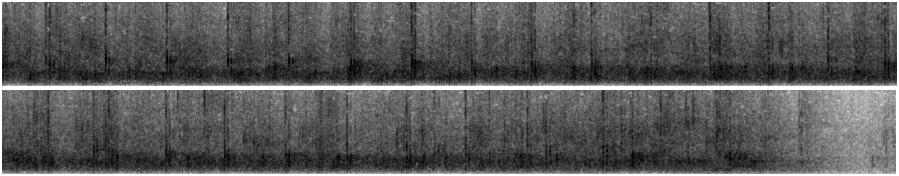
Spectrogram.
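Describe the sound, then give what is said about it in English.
A crowd applauds David steadily for about eight seconds as the session wraps up, a loud, dense wash of many hands clapping, before the clapping tapers off quickly at the end. “So let's give David a round of applause for him.”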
